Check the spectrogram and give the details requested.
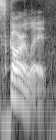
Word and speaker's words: Schrltt: But it's pronounced Scarlet.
